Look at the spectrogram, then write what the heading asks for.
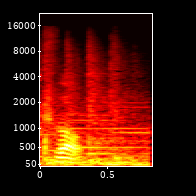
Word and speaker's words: Kvothe: what cliff cliff cliff my name is quote pronounced nearly the same as quote dammit I give up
